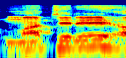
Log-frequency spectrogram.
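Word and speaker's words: مجريها: বুঝতে পেরেছ এটা শুধু মাজেরেহা অর্থাৎ এ শব্দটার ক্ষেত্রে প্রযোজ্য অন্য কোন শব্দে এমন হবে না জি বুঝতে পেরেছ জি এখানে এক উচ্চারণ হবে আর এটা শুধু এই জায়গাতেই শুধু মাজরেহা এই শব্দের ক্ষেত্রে প্রযোজ্য যানবাহন যানবাহনে চলার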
